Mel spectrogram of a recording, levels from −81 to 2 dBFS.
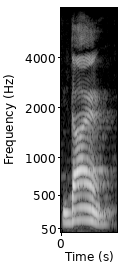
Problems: none marked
